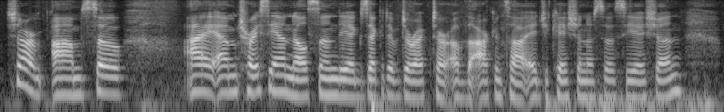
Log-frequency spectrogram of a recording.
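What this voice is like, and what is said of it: Jamaican accent. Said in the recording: “if they hear a little accent in your voice that comes out from time to time ... My accent is Jamaican.”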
